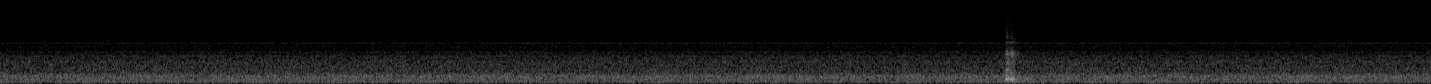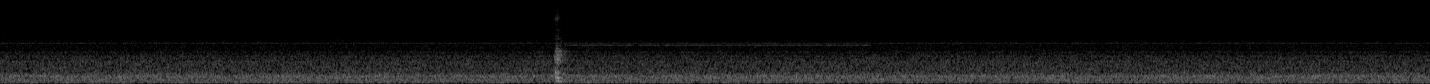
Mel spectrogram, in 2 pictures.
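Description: A train's engine hums steadily.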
